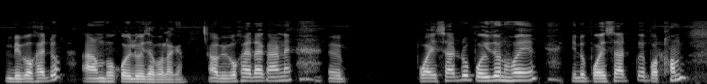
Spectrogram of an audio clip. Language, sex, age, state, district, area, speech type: Assamese, male, 30-45, Assam, Charaideo, rural, spontaneous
